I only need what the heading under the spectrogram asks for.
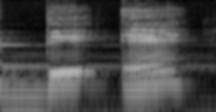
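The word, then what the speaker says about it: daemon: Demônio é D-E-M-O-N. Isso é D-A-E-M-O-N. Mas você pronuncia igual.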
